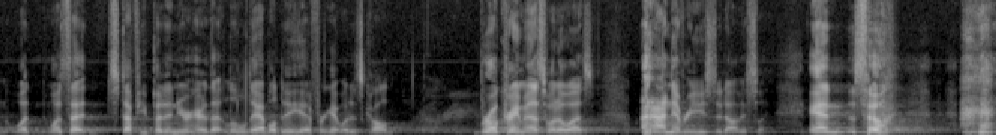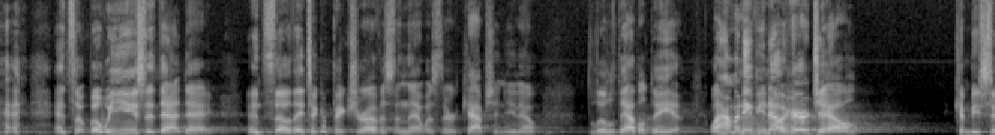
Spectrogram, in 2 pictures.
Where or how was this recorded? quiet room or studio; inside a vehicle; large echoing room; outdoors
large echoing room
